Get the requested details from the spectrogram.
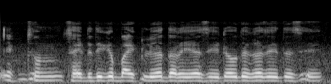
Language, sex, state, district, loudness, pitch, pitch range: Bengali, male, Tripura, West Tripura, -13 LUFS, 175 Hz, 170-185 Hz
